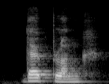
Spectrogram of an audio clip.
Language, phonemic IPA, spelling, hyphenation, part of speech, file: Dutch, /ˈdœy̯k.plɑŋk/, duikplank, duik‧plank, noun, Nl-duikplank.ogg
- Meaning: pool springboard, diving board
